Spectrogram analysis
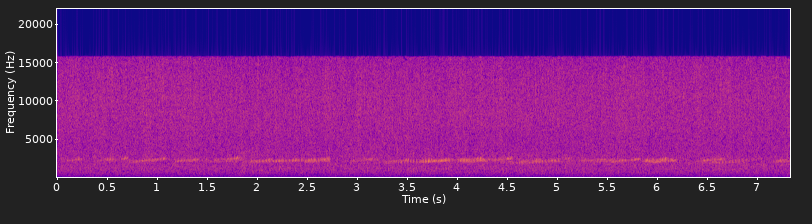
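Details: Frogs in a mossy forest beside a river, giving a continuous string of shrill, pulsing chirps at a steady high pitch, heard through the roar of the flowing river.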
